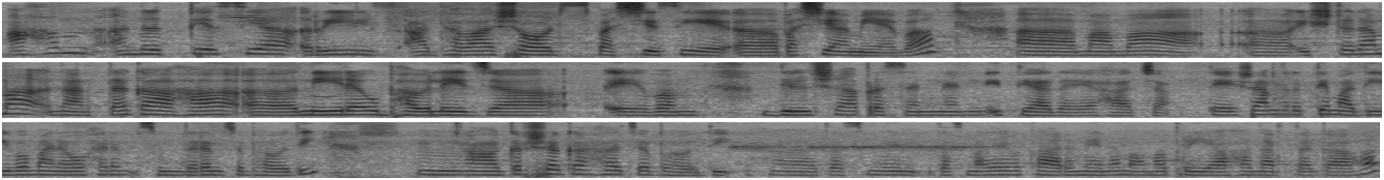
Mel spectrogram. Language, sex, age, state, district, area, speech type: Sanskrit, female, 18-30, Kerala, Thrissur, urban, spontaneous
